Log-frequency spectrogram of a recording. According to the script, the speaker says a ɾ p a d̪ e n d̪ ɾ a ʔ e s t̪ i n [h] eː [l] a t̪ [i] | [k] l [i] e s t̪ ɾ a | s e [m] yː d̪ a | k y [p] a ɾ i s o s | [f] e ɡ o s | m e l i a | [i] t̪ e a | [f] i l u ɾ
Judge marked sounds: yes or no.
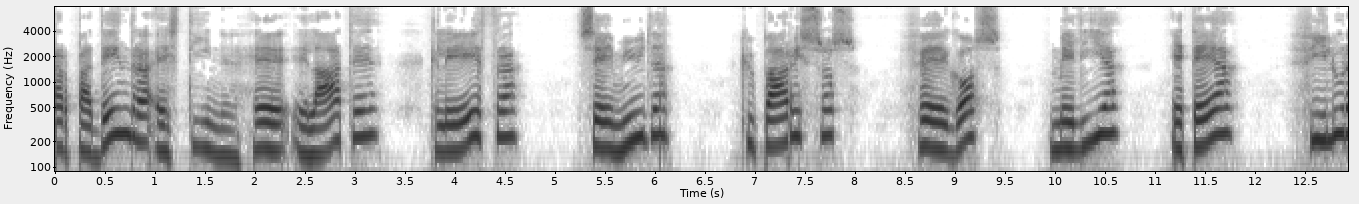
yes, yes, no, yes, no, yes, yes, yes, no, yes

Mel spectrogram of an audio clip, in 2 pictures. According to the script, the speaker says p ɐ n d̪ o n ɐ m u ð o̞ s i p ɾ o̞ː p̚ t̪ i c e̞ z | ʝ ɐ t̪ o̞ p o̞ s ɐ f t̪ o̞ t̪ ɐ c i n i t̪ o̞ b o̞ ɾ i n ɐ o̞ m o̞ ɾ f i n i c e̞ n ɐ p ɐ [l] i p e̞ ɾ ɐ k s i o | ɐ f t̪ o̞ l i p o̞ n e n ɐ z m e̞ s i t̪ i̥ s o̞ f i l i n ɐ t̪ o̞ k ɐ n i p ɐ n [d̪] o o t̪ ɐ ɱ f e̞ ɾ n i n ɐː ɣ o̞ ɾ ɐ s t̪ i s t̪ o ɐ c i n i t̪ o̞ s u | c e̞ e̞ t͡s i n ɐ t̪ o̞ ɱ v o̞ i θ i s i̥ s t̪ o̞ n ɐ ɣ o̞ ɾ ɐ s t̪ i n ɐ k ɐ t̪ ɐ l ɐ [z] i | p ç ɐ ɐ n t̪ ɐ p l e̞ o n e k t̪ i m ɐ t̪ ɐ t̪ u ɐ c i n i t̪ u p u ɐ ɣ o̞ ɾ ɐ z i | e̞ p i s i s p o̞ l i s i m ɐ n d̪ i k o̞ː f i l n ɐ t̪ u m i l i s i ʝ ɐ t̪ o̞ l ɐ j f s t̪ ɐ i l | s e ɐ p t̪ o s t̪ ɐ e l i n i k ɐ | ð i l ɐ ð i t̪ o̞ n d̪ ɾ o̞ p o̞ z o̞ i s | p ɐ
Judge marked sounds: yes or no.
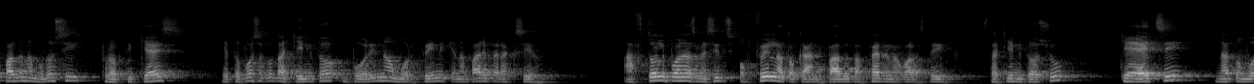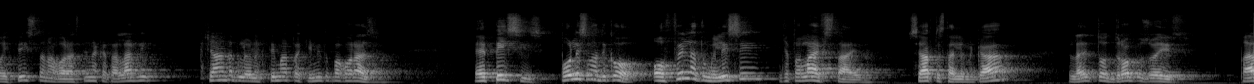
no, yes, no

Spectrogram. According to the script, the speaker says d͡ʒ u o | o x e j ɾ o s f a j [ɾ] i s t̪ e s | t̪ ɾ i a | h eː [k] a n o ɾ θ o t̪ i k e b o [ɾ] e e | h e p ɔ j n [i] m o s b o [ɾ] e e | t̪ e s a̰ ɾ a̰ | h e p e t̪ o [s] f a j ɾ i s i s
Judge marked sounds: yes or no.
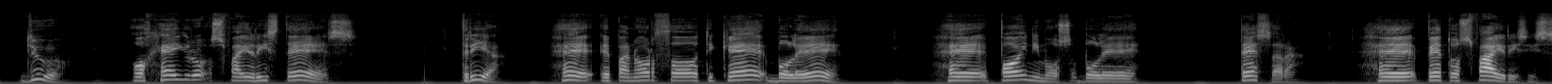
yes, no, no, yes, no, yes

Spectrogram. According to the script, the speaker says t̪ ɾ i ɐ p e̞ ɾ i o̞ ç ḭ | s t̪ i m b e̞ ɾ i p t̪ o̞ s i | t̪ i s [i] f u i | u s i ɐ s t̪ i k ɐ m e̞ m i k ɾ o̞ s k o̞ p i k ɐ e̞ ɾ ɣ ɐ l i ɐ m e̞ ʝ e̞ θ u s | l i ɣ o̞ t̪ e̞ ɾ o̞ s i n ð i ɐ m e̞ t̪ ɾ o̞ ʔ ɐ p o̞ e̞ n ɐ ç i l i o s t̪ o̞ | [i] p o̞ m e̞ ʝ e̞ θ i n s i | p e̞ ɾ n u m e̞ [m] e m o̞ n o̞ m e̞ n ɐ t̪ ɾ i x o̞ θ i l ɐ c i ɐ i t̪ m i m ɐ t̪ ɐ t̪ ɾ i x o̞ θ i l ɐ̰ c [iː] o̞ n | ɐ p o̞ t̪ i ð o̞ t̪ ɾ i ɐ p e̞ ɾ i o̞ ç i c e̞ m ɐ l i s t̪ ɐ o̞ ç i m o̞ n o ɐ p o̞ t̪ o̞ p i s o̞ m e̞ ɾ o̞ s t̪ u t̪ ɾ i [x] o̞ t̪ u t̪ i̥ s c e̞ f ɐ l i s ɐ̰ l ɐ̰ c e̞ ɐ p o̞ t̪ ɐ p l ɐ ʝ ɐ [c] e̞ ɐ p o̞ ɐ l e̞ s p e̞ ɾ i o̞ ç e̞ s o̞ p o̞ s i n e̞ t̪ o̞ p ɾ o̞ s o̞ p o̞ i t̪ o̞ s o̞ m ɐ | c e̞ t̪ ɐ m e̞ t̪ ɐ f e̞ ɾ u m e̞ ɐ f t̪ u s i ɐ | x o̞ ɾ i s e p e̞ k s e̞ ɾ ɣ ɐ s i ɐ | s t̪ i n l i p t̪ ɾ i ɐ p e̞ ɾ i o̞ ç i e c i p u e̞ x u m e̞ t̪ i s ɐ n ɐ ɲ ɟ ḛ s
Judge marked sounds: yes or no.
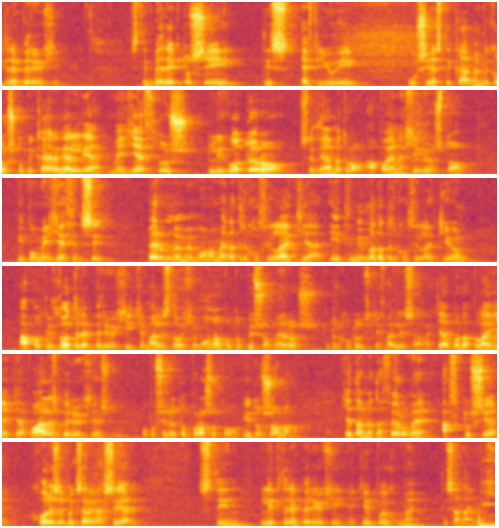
no, yes, yes, no, yes, yes

